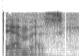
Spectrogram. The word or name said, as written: damask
